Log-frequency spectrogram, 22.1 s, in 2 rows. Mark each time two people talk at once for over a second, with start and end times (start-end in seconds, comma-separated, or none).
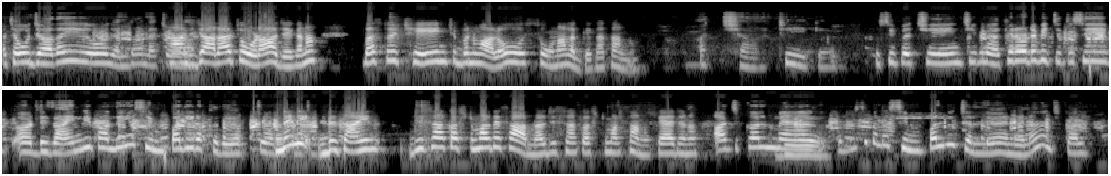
none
